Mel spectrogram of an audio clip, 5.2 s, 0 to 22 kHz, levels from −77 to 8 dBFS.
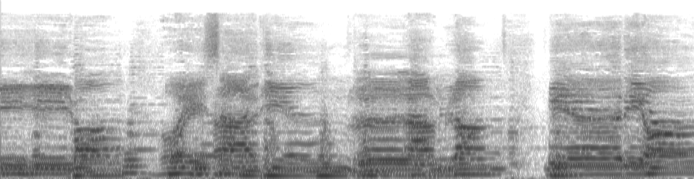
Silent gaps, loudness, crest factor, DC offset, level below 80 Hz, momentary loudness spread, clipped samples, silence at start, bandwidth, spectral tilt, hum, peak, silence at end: none; -16 LUFS; 14 dB; under 0.1%; -34 dBFS; 6 LU; under 0.1%; 0 s; 16 kHz; -6 dB/octave; none; -2 dBFS; 0 s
